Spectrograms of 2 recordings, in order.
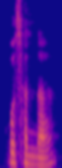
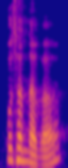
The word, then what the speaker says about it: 호산나: 다윗의 아들이여 찬송하리로다 호산나 호산나 그러면 사람들은 생각할 때 헬라식 발음이에요 이거는 원래는 히브리 말입니다 호아나 호시아 나라는 말이에요 호아 는 아이들이 그냥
